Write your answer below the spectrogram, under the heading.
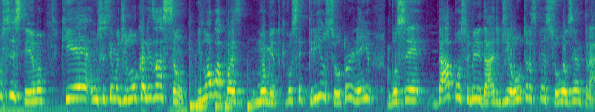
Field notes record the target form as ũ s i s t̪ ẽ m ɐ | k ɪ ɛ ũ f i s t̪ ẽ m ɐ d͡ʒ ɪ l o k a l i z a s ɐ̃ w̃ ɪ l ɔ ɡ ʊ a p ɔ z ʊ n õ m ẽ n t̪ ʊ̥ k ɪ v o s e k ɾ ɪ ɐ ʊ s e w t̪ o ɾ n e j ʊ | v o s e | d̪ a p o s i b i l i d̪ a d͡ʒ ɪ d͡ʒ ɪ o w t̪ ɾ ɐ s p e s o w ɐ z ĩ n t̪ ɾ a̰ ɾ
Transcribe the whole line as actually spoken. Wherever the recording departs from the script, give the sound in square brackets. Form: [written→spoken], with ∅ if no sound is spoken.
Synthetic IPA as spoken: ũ s i s t̪ ẽ m ɐ | k ɪ ɛ ũ [f→s] i s t̪ ẽ m ɐ d͡ʒ ɪ l o k a l i z a s ɐ̃ w̃ ɪ l ɔ ɡ ʊ a p ɔ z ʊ [n→m] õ m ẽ n t̪ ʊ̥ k ɪ v o s e k ɾ [ɪ→i] ɐ ʊ s e w t̪ o ɾ n e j ʊ | v o s e | d̪ a p o s i b i l i d̪ a d͡ʒ ɪ d͡ʒ ɪ o w t̪ ɾ ɐ s p e s o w ɐ z [ĩ→ẽ] n t̪ ɾ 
